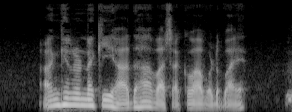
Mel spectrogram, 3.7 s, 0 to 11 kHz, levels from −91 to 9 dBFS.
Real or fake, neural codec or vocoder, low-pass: real; none; 9.9 kHz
